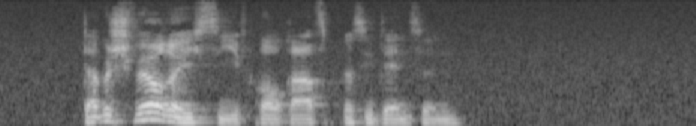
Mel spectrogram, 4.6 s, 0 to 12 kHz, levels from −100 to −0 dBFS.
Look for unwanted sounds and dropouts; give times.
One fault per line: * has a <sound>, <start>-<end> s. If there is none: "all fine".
all fine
